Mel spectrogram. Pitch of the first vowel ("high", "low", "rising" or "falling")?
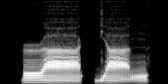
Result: low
